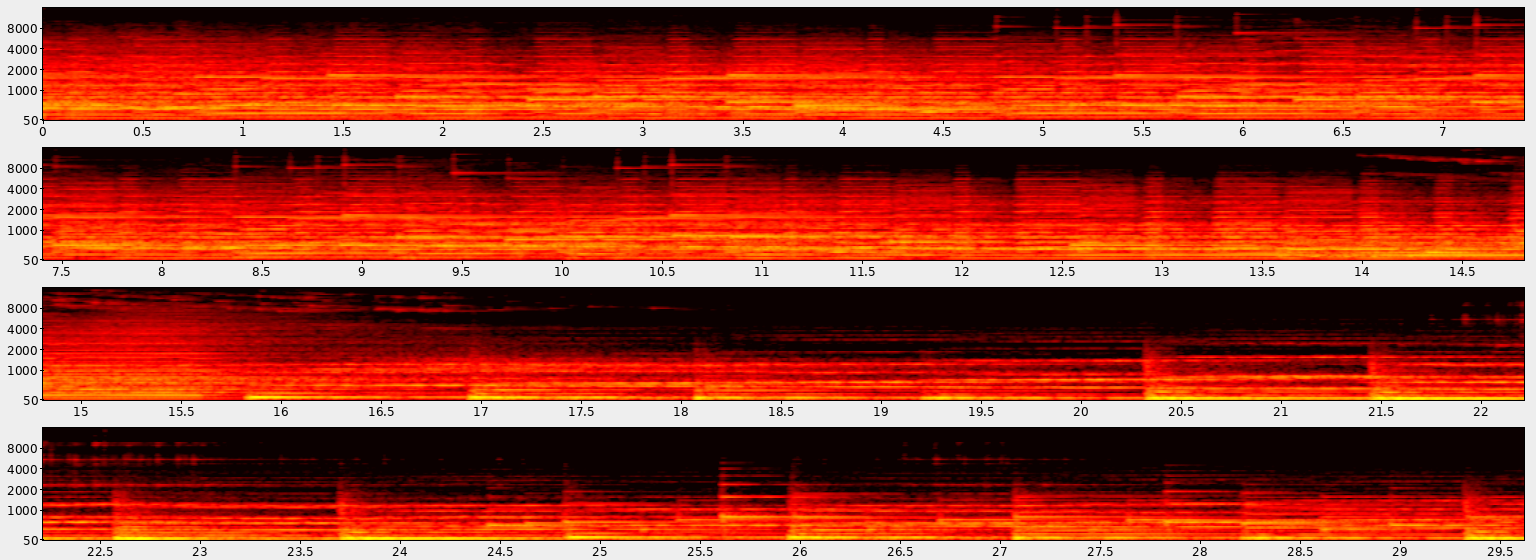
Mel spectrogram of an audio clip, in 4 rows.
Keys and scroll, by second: 0.0 space, 6.8 space, 7.2 ctrl+s, 19.7 F9.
